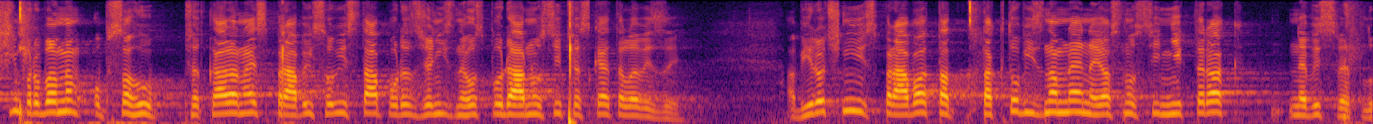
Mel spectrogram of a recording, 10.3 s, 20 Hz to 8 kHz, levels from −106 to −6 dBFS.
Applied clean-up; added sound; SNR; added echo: neural mask model Resemble Enhance denoiser.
